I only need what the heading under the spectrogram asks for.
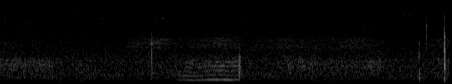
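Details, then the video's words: Single brief, nasal, tonal snore from a fat cat sleeping at Avalon Beach, with light clicks near the end and a quiet hiss throughout. "biki snoring avalon beach cat"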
